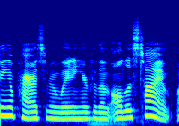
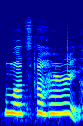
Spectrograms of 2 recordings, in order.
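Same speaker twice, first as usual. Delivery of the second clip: higher mocking echo of villain; imitating game voice; 9 semitones higher, 4 dB louder than usual. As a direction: parrot the taunt back, raised. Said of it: "repeats the game character's line".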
